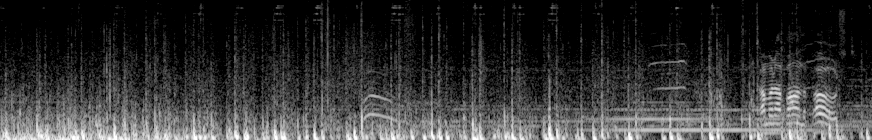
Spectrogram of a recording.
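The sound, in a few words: horse hooves clip-clopping in the video game Red Dead Online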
